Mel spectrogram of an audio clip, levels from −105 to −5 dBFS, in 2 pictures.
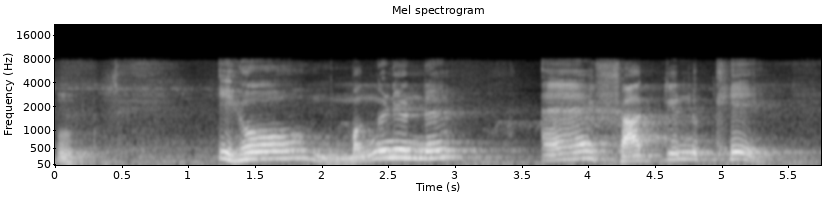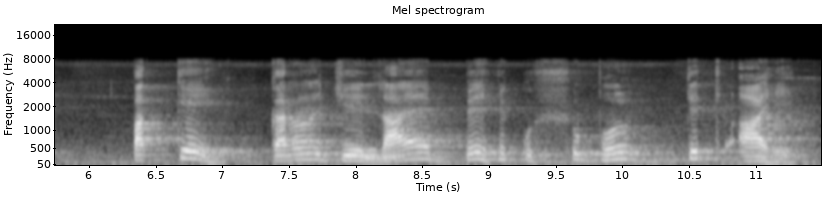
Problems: none marked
